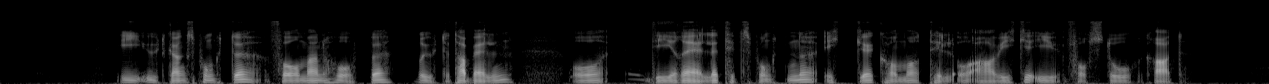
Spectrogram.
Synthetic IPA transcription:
ʔiːʔʉːt̪ɡɑŋspʰʊŋkt̪əfoːʁmɑnɦoːpə | ʁʉːt̪ət̪ʰɑbɛln̩ | ʔoː | d̪iːʁeɛlət̪ʰɪd̪spʰʊŋkt̪n̩əʔɪkəkʰɔməʁt̪ʰɪlo̰ːʔɑːʋiːkə̰ʔiːfɔʁst̪uːʁɡʁɑ̰ːd̪̥

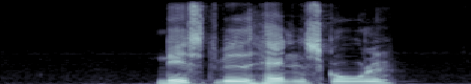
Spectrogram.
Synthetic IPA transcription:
nesd̥ʋe̝ð̞ˠɦæn̰l̩sɡ̥o̝̰ːlə

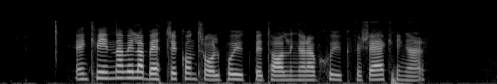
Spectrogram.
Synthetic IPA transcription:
ɛnkʰvɪnːavɪlhɑːbɛt̪ɾəkʰɔnt̪ʰɾɔlːpʰɔʉ̟ːt̪̚bɛt̪ʰɑːlnɪŋaɾavɧʉ̟ːkfœʂɛːkɾɪŋaɾ

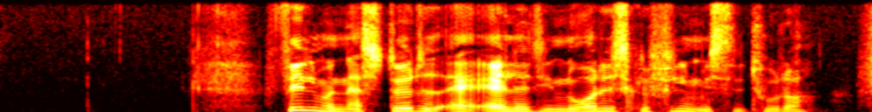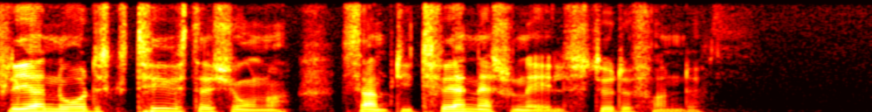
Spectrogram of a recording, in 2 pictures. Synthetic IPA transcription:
fil̰mənæɐsd̥ød̥ð̩ˠæʔæləd̥ino̝ɐ̰ɾ̥isɡ̥əfil̰me̝nsd̥it͡sʰuɾ̥ɐfle̝ːɐno̝ɐdisɡ̥ə̥t͡sʰe̝̰ːʋe̝ːsd̥æɕo̝̰ːnɐsɑ̈m̰d̥ːit͡sʰʋeæɐnæɕo̝nɛ̰ːləsd̥øɾəfɒ̽nd̥ə

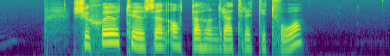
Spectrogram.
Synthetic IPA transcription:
ɕɵɧʉ̟ːt̪ʰʉ̟ːsənʔɔt̪ːaɦɵnd̪ɾat̪ʰɾɛt̪ːɪt̪ʰv̥oː

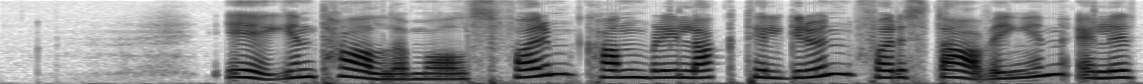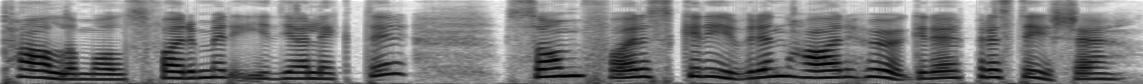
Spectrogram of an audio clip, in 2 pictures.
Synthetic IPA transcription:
eːɡənt̪ʰɑːləmoːlsfɔɾmkʰɑnbliːlɑk̚t̪ʰɪlɡɾʉnfɔɾst̪ɑːʋɪŋənɛ̰lːəɾt̪ʰɑːləmoːlsfɔɾməɾḭːd̪ɪɑlɛkt̪əɾsɔmfɔɾskɾiːʋəɾənɦɑːɾhøːɡɾəpʰɾɛst̪iːʃə

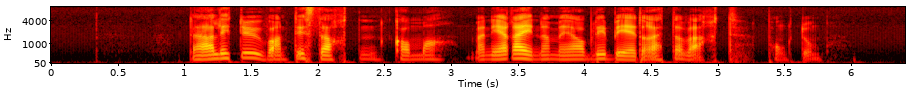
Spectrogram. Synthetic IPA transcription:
d̪̥eːæːʁlɪt̪ʉːʋɑnt̪iːst̪ɑʁt̪n̩kʰɔmə | mʔɛnjæɪʁæɪnəmeːoːbliːbeːd̪ʁə̰ɛt̪əʋæ̰ʁt̪pʰʊŋkt̪ʊ̰m

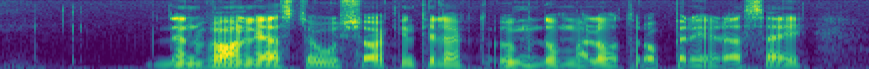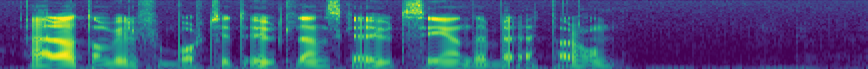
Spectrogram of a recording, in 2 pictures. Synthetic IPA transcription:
d̪ɛnvɑːnlɪɡast̪əuːʂɑ̰ːkənt̪ʰɪlat̪ɵŋd̪uːmaɭoːt̪ʰəɾʔɔpəɾḛːɾasɛj | æɾat̪̚d̪ɔmvɪlfoːbɔʈːsɪt̪ʰʉ̟ːt̪ʰlɛnska̰ʔʉ̟ːt̪seːənd̪əbɛ̰ɾʔɛ̰t̪ʰːa̰ɾhʊ̰n

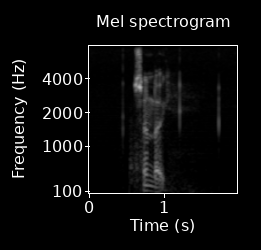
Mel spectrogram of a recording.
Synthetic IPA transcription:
sœnd̪ɑ̰ːɡ

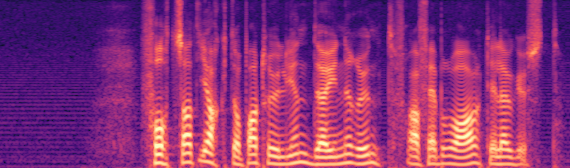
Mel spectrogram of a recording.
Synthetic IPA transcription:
fɔʁt̪sɑt̪jɑkt̪əpʰɑt̪ʰʁʉljənd̪œʏnəʁʉnt̪fʁɑːfɛbʁʉɑːʁt̪ʰɪlɑʉɡʉ̰st̪

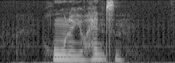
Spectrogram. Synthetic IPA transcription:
ʁuːnəjo̝ɦænsn̩

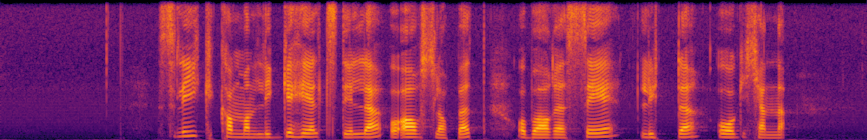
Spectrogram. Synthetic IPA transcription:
sliːkʰɑnmɑnlɪɡəɦeːlt̪st̪ɪləʔo̰ːʔɑːʋslɑpət̪ʔoːbɑːʁəseː | lʏt̪əʔoːɡçɛnə̰

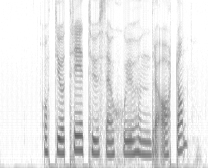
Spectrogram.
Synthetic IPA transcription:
ʔɔt̪ːɪʊt̪ʰɾeːt̪ʰʉ̟ːsənɧʉ̟ːɦɵnd̪ɾa̰ʔɑːʈɔn

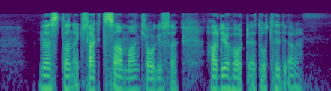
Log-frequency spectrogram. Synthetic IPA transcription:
nɛst̪anʔɛ̰ksakt̪samːaankʰlɑːɡəlsə̰had̪ːəjɑːɦœ̰ːʈɛ̰t̪oːʈ̪tʰiːd̪ɪɡaɾə

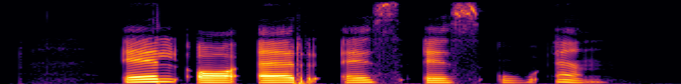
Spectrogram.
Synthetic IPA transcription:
ʔɛlɑːʔæɾʔɛsɛsuːʔɛn

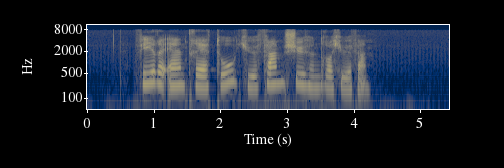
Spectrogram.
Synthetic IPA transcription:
fiːʁəʔeːnt̪ʰʁeːt̪ʰuːçʉːəfɛmʃʉːɦʉnd̪ʁəoːçʉːəfɛ̰m

